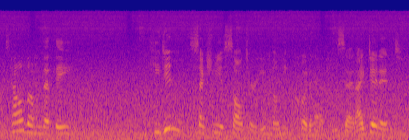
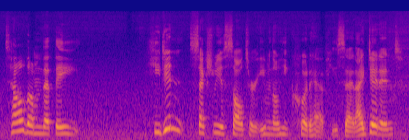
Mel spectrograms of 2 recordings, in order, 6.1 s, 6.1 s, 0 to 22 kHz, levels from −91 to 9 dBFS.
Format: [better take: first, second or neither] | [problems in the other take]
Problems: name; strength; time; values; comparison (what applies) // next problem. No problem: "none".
second | hiss; loud; throughout; 6 dB below the speech; faint in the second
